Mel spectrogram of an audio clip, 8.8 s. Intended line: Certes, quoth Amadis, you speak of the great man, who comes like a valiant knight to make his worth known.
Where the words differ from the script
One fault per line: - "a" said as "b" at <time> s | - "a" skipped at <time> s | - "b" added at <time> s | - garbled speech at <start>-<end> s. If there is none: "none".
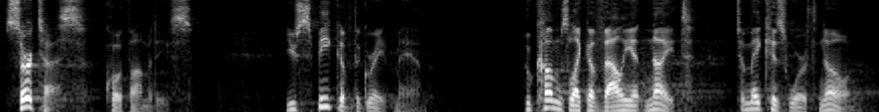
none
